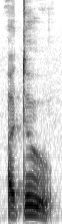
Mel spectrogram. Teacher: the phonetic alphabet d is a voiced alveolar stop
